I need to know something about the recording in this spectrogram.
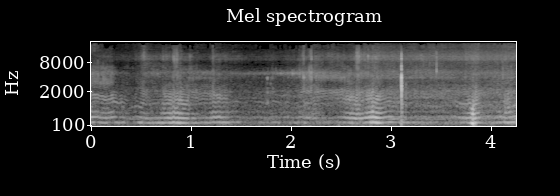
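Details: Honey bee colony with a nosema problem and a soiled landing board, sprinkled with vinegar water on a warm day; steady droning hum with layered overtones that waver in pitch, broken by a few sharp knocks.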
